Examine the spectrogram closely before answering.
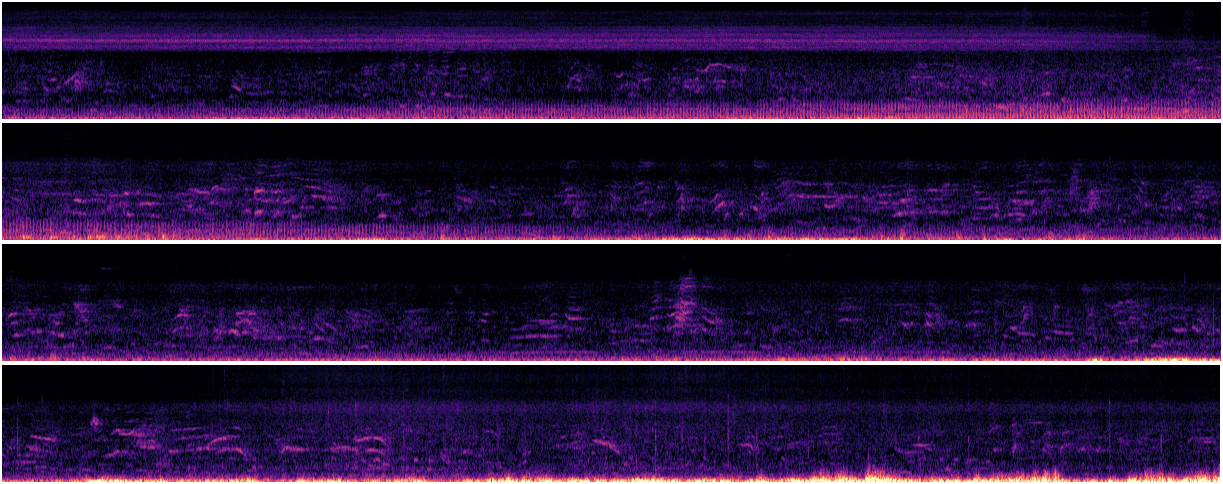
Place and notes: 頭城鎮城北里, Yilan County - In Sports Park
In Sports Park, Birdsong, Very hot weather, Traveling by train, Child's voice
